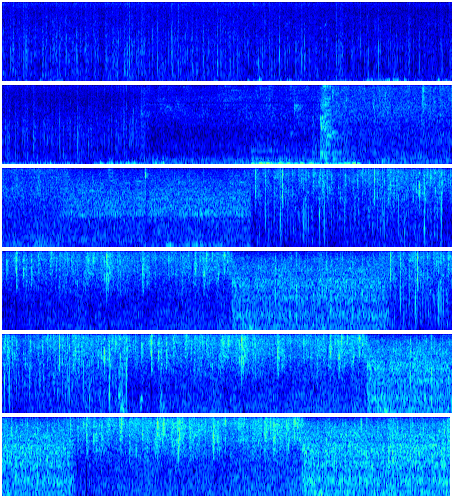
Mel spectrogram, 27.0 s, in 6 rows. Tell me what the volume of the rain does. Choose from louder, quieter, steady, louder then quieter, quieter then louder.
louder.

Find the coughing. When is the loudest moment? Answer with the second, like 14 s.
8 s.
